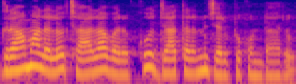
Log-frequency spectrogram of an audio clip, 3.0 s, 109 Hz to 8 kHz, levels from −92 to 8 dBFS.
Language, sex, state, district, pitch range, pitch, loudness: Telugu, female, Andhra Pradesh, Anantapur, 185-230 Hz, 200 Hz, -17 LUFS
